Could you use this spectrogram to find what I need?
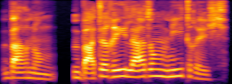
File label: Low Battery, Voice, DE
